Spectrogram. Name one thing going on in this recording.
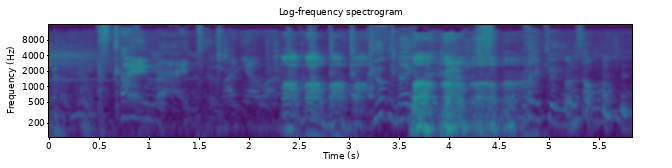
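A band plays loudly through amplifiers.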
